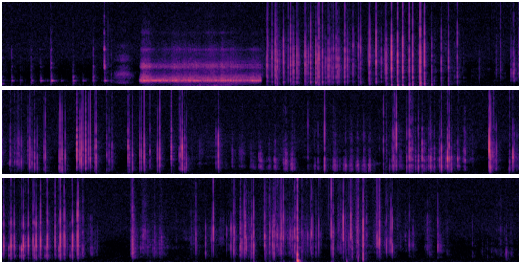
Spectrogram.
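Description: A run of close-miked ASMR trigger sounds from small objects handled in the hands. A steady buzzing tone lasts about two seconds near the start, followed by dense, rapid crackling and tapping that comes in spurts.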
